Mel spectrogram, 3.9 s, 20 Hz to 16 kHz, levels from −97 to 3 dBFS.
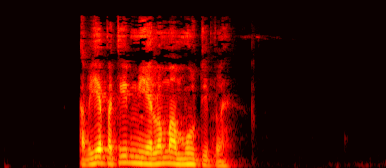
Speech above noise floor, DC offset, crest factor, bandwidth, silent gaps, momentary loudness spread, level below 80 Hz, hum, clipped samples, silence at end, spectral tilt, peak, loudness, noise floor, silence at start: over 59 dB; under 0.1%; 22 dB; 11.5 kHz; none; 14 LU; -58 dBFS; none; under 0.1%; 1.6 s; -5.5 dB/octave; -12 dBFS; -31 LUFS; under -90 dBFS; 0.8 s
